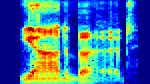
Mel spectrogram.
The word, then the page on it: yardbird: British English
